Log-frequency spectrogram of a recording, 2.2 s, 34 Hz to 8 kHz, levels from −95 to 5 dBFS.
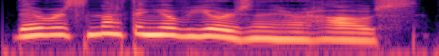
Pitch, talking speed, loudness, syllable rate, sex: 220 Hz, 220 wpm, -14 LUFS, 5.5 syllables/s, female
